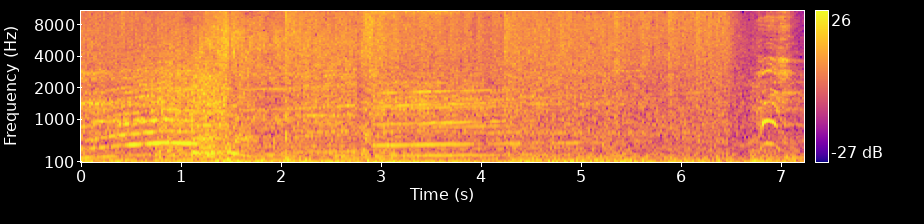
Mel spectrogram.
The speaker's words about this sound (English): The reason this car is one of the fastest on the planet is because of its twin turbocharged V8 engine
